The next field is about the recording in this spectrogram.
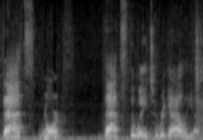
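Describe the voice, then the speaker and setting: Woman playing an eager, high-voiced young boy hero. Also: slow pace, slight background noise, low-quality recording. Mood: rallying. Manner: urgent, excitable, calling out. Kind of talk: storybook character voice.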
